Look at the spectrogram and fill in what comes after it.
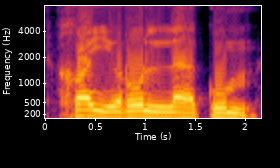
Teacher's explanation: Yang dimasukkan tuh bunyi tanwinnya, kita baca khairul. Jangan dibaca khairun, jangan, tapi masuk ke huruf lam, melebur ke huruf lam. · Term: idgham bila gunnah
